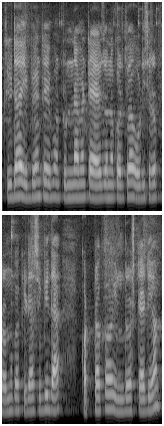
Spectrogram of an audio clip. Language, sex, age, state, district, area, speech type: Odia, female, 60+, Odisha, Cuttack, urban, spontaneous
